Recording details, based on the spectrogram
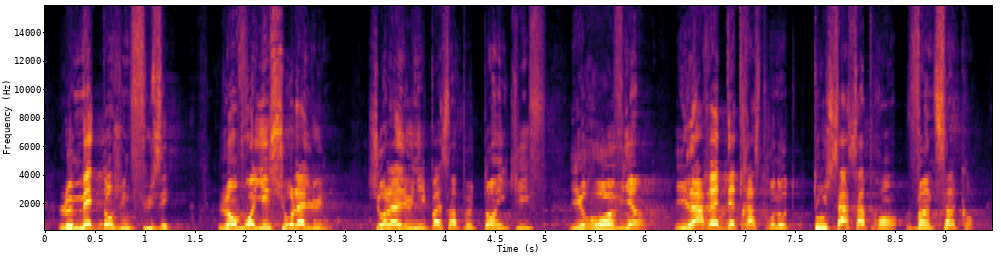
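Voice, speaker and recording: Amid noticeable background noise, a man speaks in an extremely high pitch. He leaves long, frequent pauses. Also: ordinary pitch variation, moderate pace. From France. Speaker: stand-up comedian. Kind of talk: stand-up.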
